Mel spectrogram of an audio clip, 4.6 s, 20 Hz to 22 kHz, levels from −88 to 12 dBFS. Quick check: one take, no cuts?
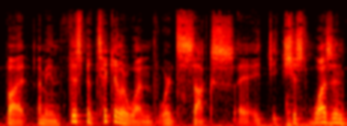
yes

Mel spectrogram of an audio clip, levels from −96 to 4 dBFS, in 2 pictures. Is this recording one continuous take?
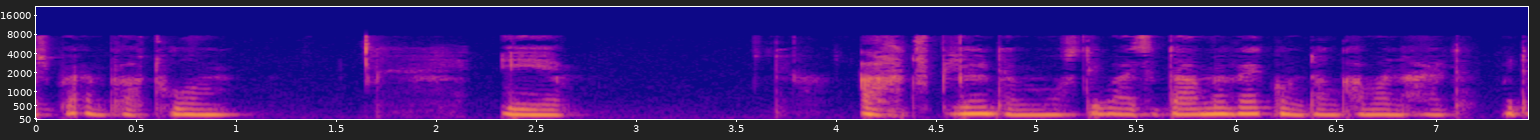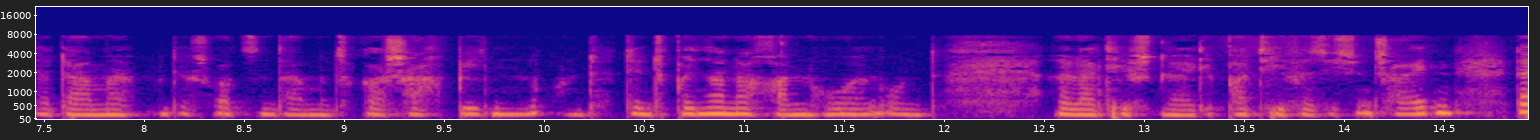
no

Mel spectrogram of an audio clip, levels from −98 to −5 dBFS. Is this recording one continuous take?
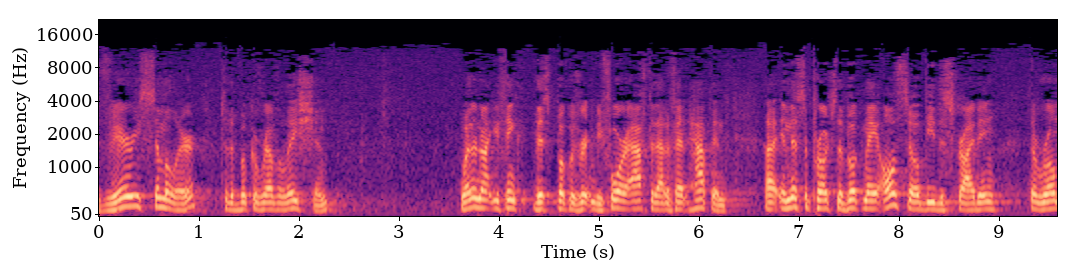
yes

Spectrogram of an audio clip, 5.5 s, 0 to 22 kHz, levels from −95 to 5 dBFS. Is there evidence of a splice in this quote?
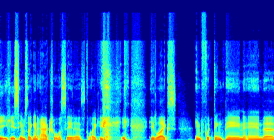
no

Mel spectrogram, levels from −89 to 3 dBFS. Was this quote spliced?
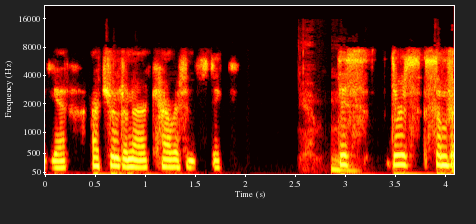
yes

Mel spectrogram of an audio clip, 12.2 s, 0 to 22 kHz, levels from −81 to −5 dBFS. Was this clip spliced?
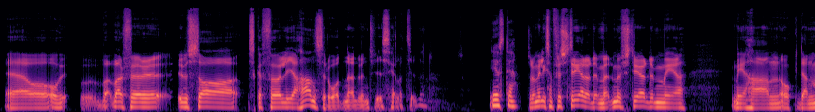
no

